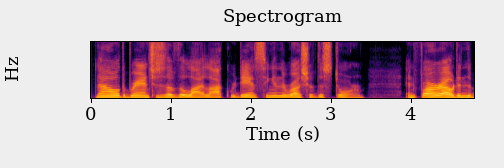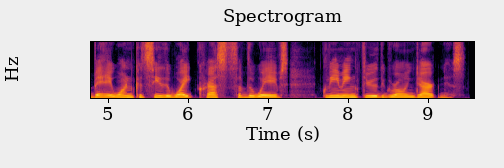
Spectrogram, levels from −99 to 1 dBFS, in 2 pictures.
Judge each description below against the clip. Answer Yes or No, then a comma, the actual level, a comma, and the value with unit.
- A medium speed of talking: No, fast, 215 wpm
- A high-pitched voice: Yes, high, 195 Hz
